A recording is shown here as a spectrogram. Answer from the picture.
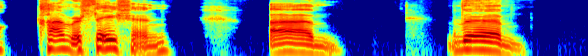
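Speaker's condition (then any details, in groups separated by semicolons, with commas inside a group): Cerebral palsy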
